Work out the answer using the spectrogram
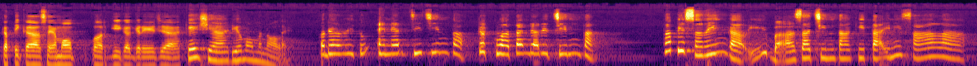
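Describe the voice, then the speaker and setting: Animated male pastor preaching in a reverberant hall. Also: a little slow. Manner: animated preaching, sudden jumps in pitch and loudness; repeatedly addresses the congregation as brothers and sisters. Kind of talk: sermon. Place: church.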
